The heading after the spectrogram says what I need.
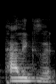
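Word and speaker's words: phthalic: इसको हम क्या बोलते हैं, थैलिक एसिड, सॉरी, इसको क्या बोलते हैं, पैथेलिक नहीं, इसको प्रोनाउंस करते हैं थैलिक एसिड।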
